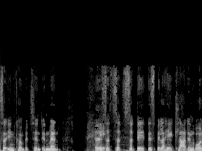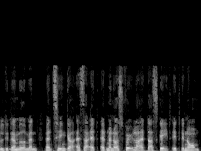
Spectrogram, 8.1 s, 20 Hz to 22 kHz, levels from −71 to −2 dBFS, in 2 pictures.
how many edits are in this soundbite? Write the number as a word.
one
